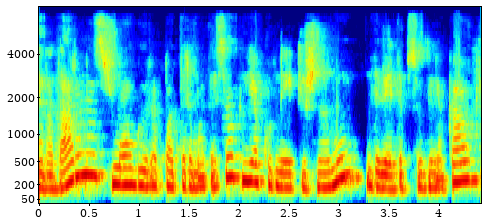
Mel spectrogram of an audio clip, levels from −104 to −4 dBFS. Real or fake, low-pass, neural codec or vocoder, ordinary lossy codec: real; 7.2 kHz; none; AAC, 32 kbps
